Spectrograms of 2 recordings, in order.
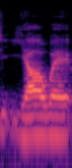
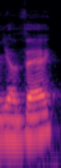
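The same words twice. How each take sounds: First: The name is said with A and W sounds. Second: The name is said with A and E sounds. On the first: "with an A and a W" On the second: "or an A and an E sounds"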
